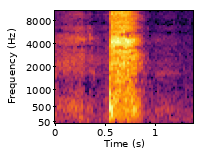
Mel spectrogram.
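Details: Single sharp sneeze into the hand (F), with a faint intake of breath before it and one hissing burst.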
